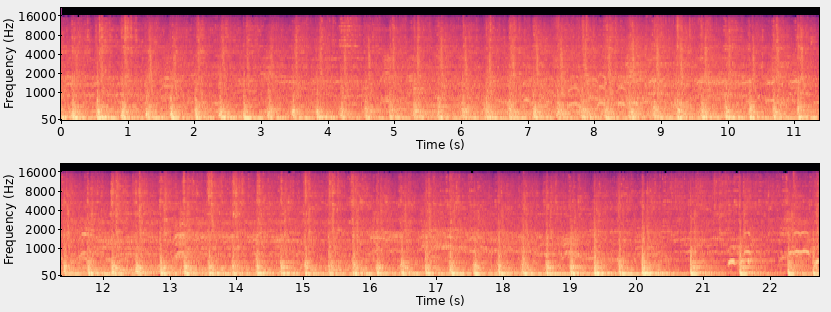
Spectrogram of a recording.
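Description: Powwow drum group singing a grand entry song: many voices together over a steady, even beat struck on a large shared drum, with a brief break near the end.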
